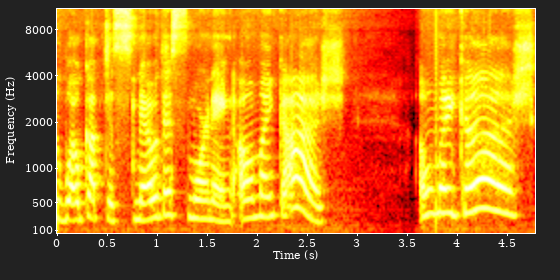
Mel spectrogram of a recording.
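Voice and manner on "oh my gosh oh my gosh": surprised. Real, not acted. Reacting to snow.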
